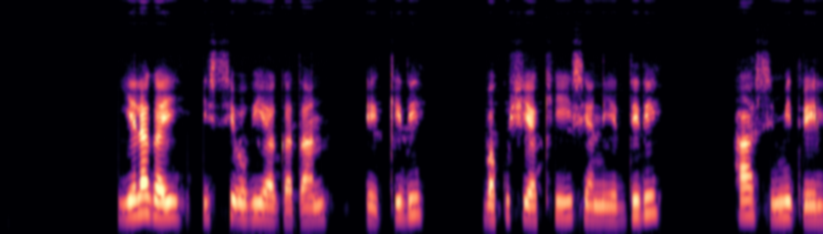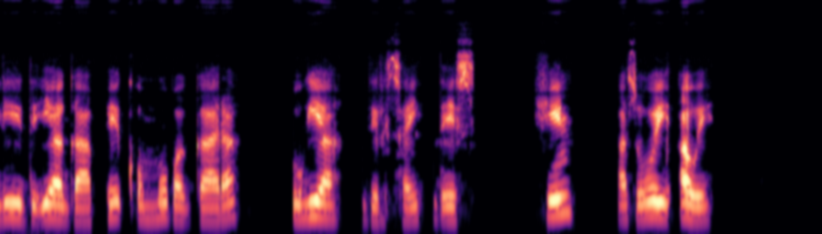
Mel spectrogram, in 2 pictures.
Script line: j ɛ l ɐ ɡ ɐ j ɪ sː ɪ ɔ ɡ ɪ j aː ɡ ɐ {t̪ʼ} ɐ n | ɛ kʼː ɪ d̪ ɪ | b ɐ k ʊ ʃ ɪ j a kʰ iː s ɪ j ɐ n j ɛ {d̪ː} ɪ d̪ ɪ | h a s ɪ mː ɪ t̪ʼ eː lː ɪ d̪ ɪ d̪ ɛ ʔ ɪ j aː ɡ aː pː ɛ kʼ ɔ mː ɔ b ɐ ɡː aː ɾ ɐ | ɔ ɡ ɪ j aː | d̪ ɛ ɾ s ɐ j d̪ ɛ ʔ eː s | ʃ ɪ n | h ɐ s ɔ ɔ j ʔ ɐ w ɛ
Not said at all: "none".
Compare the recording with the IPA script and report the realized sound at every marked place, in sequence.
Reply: t̪ʼ, d̪ː

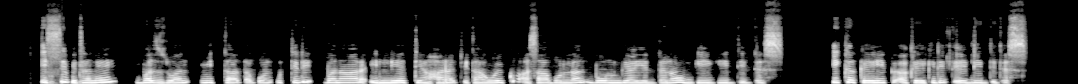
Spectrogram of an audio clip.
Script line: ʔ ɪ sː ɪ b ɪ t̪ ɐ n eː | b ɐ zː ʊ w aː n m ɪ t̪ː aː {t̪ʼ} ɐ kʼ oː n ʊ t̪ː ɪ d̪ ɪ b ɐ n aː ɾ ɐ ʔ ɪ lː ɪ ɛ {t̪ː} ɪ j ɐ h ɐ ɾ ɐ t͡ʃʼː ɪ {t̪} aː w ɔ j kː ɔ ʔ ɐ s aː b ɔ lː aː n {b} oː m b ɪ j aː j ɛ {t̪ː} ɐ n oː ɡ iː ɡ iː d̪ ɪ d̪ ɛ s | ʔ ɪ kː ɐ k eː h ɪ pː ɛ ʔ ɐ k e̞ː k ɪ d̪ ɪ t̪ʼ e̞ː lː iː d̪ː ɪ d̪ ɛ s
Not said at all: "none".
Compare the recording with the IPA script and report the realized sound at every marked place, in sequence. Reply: t̪ʼ, t̪ː, t̪, b, d̪ː

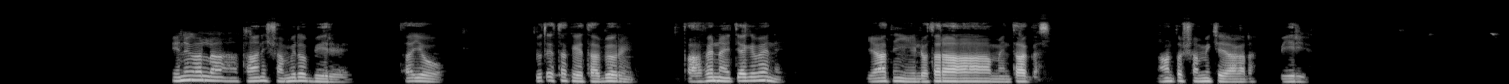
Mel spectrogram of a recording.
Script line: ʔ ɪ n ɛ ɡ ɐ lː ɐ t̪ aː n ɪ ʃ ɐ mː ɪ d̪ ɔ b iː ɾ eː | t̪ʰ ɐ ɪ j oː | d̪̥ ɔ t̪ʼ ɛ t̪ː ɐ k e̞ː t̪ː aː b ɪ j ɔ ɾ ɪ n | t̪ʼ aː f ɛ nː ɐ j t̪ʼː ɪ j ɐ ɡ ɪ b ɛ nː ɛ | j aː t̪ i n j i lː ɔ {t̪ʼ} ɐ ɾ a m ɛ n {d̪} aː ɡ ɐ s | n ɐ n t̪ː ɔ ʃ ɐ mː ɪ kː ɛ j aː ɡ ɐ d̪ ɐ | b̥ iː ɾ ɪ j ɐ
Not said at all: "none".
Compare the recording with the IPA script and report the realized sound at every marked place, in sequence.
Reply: t̪, t̪

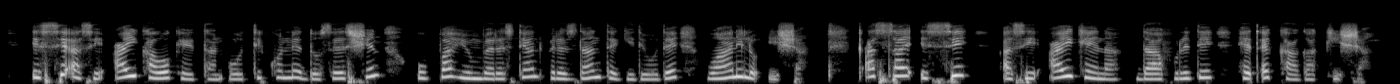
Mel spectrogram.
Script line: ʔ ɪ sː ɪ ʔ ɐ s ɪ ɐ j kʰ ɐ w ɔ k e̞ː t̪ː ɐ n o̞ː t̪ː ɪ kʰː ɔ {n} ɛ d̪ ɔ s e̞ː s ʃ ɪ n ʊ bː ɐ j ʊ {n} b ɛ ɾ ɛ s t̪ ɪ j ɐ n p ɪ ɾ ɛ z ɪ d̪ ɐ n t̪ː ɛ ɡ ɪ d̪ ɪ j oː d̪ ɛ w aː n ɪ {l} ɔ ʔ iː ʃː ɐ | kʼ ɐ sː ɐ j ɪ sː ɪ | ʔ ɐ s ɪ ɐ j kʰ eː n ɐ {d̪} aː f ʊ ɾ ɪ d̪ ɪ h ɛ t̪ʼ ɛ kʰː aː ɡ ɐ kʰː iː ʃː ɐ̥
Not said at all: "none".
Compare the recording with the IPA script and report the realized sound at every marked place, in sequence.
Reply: nː, m, l, d̪

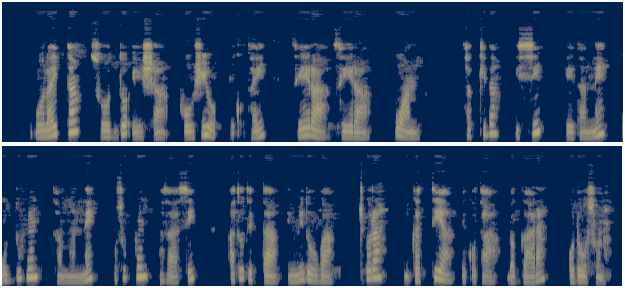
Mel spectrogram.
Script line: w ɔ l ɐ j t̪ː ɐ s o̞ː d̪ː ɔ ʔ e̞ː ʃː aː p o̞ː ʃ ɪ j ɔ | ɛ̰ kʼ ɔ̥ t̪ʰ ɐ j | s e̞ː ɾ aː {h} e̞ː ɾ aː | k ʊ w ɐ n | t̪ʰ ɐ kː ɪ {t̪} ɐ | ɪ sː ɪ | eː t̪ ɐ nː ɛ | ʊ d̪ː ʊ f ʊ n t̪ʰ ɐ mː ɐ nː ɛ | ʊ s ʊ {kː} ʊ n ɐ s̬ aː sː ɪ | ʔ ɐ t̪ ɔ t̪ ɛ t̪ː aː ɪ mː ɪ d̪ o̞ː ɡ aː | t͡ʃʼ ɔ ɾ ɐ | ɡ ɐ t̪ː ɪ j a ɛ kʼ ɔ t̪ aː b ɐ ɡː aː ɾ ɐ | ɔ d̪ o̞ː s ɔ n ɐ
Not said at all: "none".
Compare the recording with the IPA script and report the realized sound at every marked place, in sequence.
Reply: s, d̪, pː

